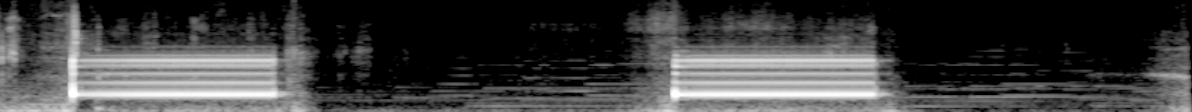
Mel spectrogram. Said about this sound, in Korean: 아니 몇 번 걸어도 통화 중 신호음만 들리고 받질 않더군.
